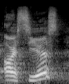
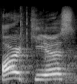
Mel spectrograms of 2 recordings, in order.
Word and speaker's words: Arceus: Vous savez, Arceus, il y a deux prononciations acceptées. Arceus ou Arceus. À ce qui est vrai, Arceus, c'était la première prononciation que tout le monde utilisait. Mais Arceus, ça ressemble trop à un mot vulgaire. Alors les gens commencent à dire Arceus.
